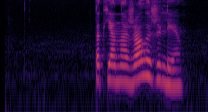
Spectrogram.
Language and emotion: Russian, neutral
